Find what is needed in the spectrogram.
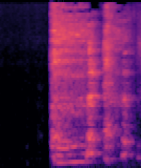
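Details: A wife's cough, changing from chesty to barking: one harsh, loud cough with a rough, barking quality after silence.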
